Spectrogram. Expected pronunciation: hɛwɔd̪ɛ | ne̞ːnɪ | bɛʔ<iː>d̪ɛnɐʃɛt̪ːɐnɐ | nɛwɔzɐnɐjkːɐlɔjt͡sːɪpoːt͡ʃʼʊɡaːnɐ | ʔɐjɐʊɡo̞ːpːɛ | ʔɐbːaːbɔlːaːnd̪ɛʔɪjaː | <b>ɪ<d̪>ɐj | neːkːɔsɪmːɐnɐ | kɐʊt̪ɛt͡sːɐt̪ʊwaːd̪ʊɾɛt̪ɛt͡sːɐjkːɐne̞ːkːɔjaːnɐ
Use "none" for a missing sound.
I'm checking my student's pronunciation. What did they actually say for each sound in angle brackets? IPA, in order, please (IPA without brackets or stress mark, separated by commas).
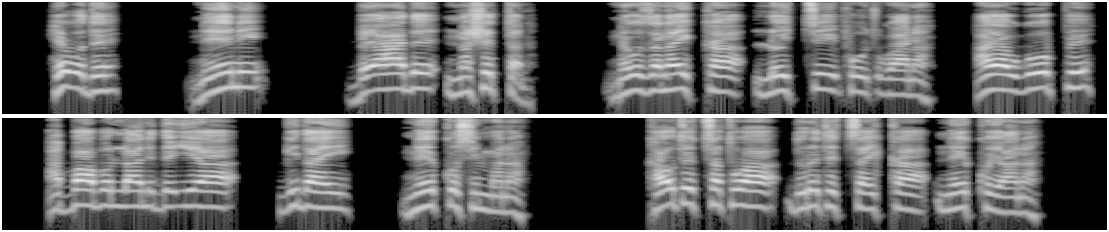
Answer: aː, ɡ, d̪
